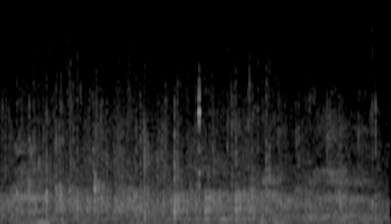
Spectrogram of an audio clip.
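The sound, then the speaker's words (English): A crowd of people applauding a baby during a sermon, a dense steady patter of many hands clapping at once that holds at an even level for several seconds without any voices. “Let's give him a clap, shall we?”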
